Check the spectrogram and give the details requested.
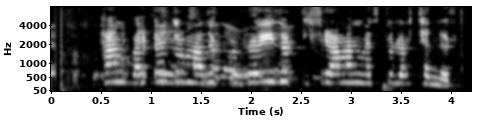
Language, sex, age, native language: Icelandic, male, 40-49, Polish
